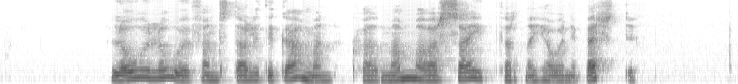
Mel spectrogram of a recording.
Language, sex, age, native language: Icelandic, female, 40-49, Icelandic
